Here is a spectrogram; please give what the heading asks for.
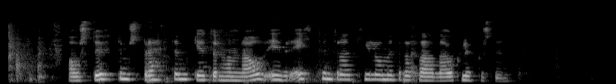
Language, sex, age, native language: Icelandic, female, 50-59, Icelandic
